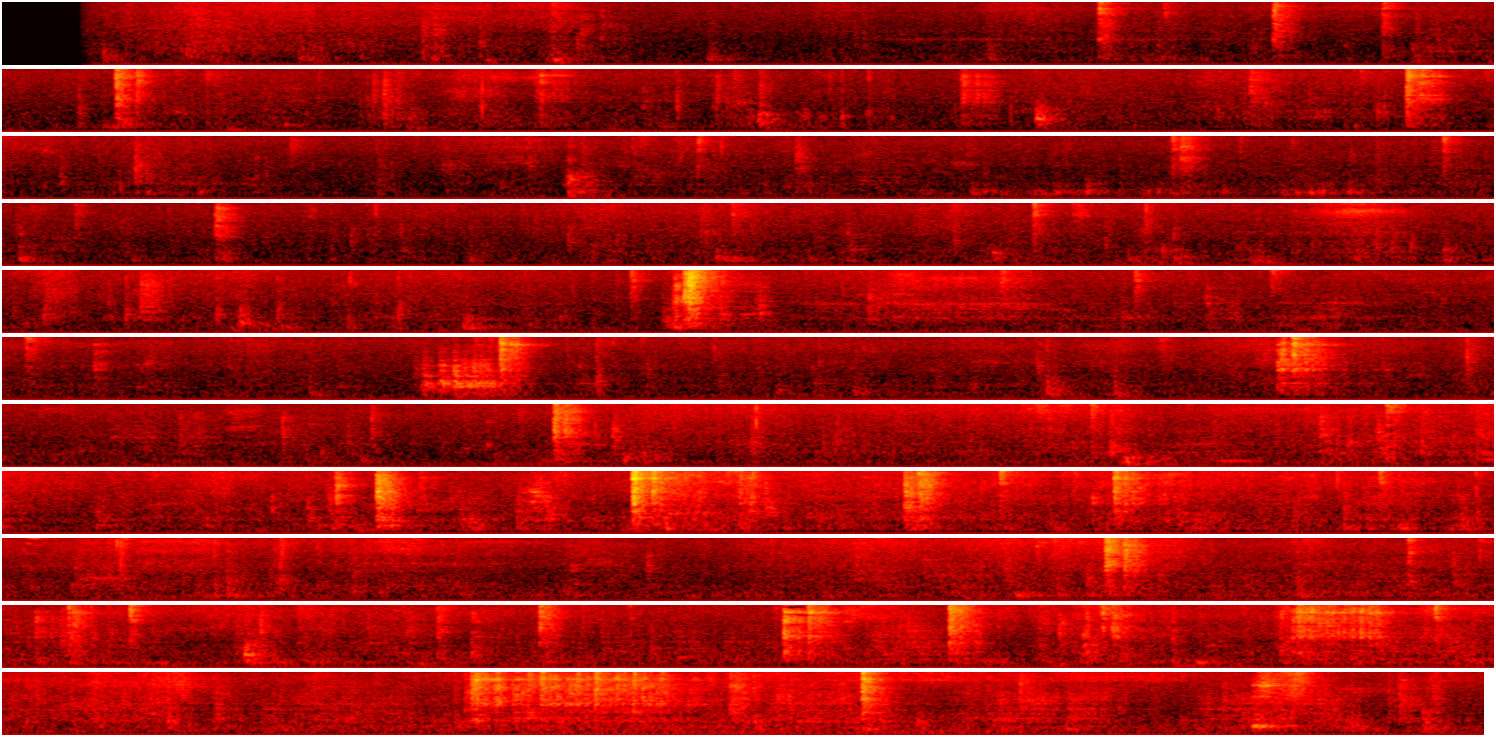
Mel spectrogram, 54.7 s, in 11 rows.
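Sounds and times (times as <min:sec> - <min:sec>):
children rustling stationery: 0:00.3 - 0:54.6.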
